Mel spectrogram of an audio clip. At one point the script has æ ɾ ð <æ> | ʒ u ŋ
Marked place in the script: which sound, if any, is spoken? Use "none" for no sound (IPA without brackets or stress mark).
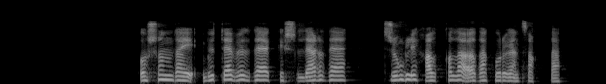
æ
